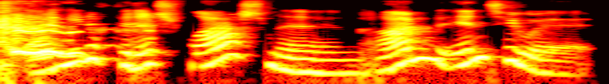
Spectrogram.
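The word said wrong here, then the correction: Fleishman: Fleischman. You're saying Flashman. – How do you say it? – Fleisch, like fly swatter. Fleischman.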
